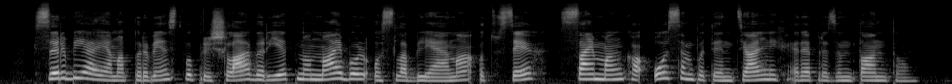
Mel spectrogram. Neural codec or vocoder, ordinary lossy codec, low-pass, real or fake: codec, 44.1 kHz, 7.8 kbps, Pupu-Codec; none; none; fake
